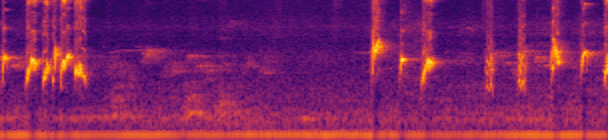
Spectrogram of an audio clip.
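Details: Red-whiskered bulbul singing in the morning for song training: a fast cluster of swooping chirps, a pause with faint background sounds, then a looser series of bright single notes.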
